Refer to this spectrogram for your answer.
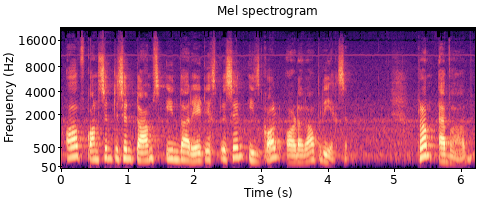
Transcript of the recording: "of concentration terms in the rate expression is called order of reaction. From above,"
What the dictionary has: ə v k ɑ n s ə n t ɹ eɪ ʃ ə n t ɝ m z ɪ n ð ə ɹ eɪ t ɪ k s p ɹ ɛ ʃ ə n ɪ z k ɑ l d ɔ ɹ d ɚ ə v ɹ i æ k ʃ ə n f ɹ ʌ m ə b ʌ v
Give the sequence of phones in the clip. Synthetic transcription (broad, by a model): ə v k ɑ n s ə n t ɹ eɪ ʃ ə n t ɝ m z ɪ n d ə ɹ eɪ t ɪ k s p ɹ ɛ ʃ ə n ɪ z k ɑ l d ɔ ɹ d ɚ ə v ɹ i æ k ʃ ə n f ɹ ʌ m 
